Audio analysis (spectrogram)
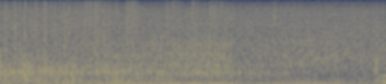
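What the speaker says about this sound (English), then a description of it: "it's not going to be super fun driving around in the rain" Steady broadband rain hiss in Farming Simulator, a dense, even wash of falling rain that holds at a constant level throughout with no voices over it.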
